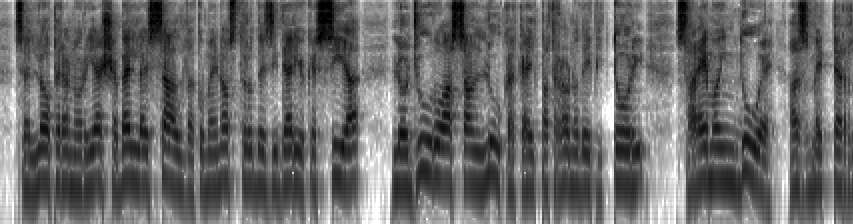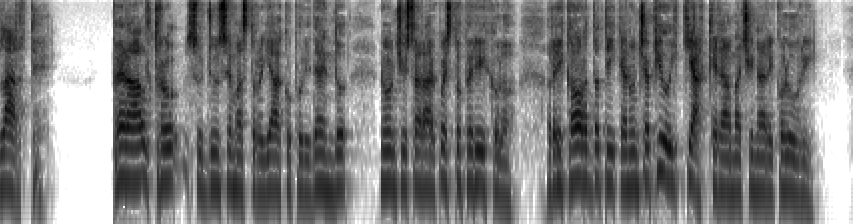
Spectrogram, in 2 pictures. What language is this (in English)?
Italian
